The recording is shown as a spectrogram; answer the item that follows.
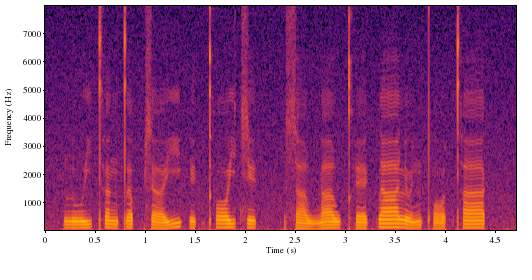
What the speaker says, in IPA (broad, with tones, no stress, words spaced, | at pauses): luː˨˧jt̪ʰɐ˧ŋ t̪ɐ˨˥p̚sɐ˨˥j | ɪ˨˥k̚t̪ʰɔː˥jt͡sɪ˥k̚ | saː˨˩wŋaː˨w kʰɛː˨˥k̚laː˥lɵ˨˥n pʰɔː˨˥t̚t̪ʰaː˥k̚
